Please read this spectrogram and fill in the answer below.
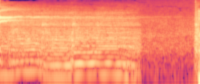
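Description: Edited-in TV sound effects: a bright sparkle 'ting' with a high ringing tail, followed by a short tune of held notes that stops about a second and a half in.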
